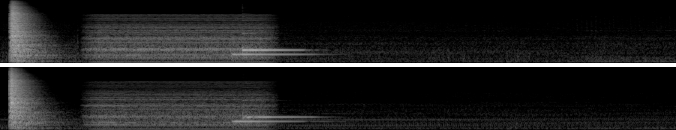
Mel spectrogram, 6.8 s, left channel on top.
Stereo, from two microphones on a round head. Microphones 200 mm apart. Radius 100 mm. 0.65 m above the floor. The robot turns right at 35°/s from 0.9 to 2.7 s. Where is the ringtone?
35° left (ahead or behind), 0.5 m; by 3.1 s 45° left (ahead or behind), 0.5 m.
